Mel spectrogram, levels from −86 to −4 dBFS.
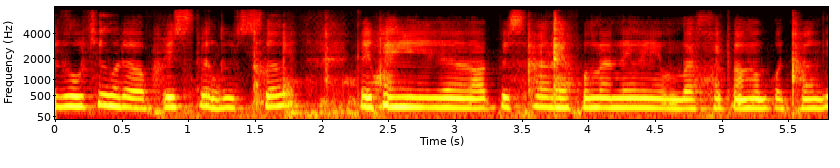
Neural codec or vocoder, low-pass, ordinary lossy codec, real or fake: codec, 16 kHz, 1 kbps, FunCodec, trained on Chinese and English, 50 frames a second; 7.2 kHz; none; fake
